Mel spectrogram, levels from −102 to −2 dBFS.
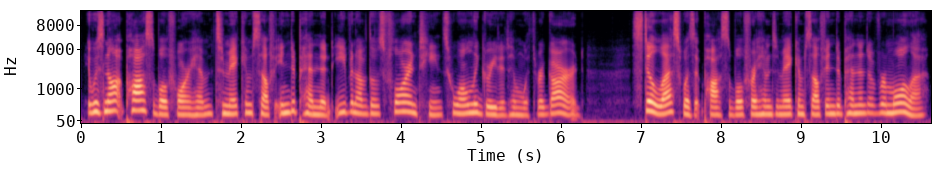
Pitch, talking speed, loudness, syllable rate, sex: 200 Hz, 185 wpm, -21 LUFS, 5.6 syllables/s, female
